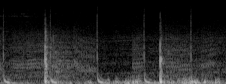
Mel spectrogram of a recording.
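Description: A basketball coming down after a jump shot and bouncing on stone paving slabs, four knocks that come quicker as it settles, with faint music underneath.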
